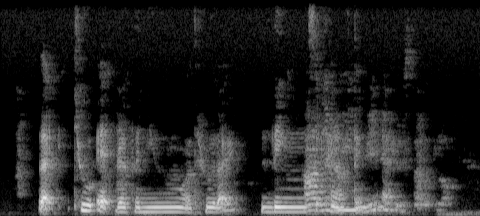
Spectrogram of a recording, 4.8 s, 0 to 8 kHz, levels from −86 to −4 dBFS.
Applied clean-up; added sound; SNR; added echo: none; none; none; none.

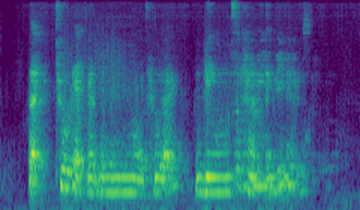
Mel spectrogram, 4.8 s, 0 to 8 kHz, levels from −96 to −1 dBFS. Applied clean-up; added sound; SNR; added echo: neural separator model SepFormer DNS4.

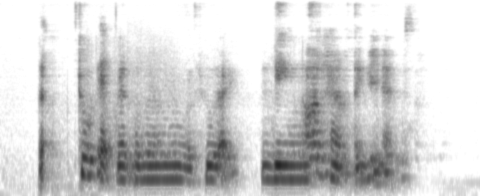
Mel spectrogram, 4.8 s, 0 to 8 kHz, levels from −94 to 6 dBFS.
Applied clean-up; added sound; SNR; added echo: neural mask model DeepFilterNet 3.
